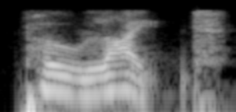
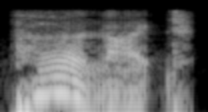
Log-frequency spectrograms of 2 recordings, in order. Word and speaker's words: polite: Gentlemen, however, whose profession it is to drive certain public vehicles called cabs, are much accustomed to disregard this rule, and to say polite or perlite, genteel, concern, police, and so on.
